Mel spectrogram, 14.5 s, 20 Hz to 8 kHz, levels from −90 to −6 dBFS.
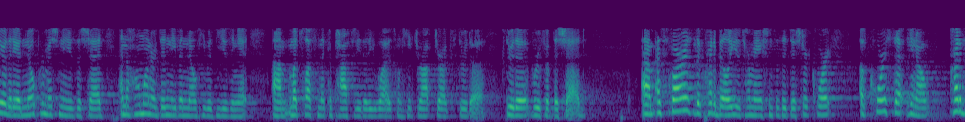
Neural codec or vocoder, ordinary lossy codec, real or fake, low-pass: none; AAC, 16 kbps; real; 7.2 kHz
